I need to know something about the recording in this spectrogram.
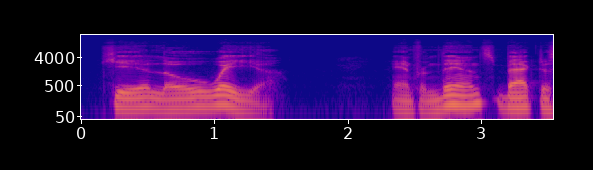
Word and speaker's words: Kilauea: active volcano in the world, that of Kilauea, pronounced Kilauea, and from thence back to San Francisco, and then, doubtless, to the States.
